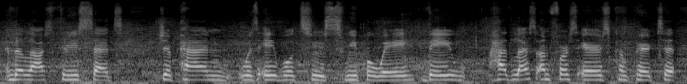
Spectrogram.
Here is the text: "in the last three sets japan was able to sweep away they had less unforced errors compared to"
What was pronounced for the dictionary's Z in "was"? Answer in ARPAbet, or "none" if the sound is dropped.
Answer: Z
